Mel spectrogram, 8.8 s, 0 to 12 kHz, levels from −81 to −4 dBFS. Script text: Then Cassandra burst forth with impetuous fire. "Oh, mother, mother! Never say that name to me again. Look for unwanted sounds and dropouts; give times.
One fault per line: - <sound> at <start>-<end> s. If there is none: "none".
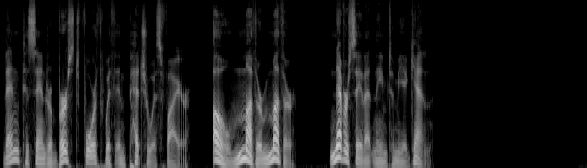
none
